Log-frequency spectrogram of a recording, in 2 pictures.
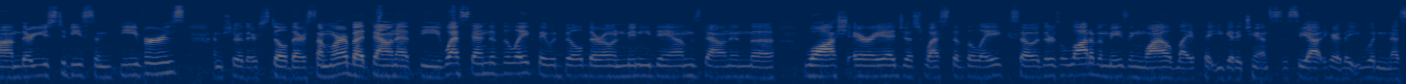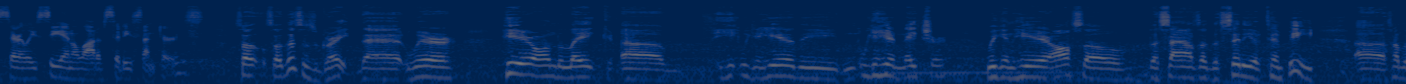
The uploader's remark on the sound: We're on location at Tempe Town Lake!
